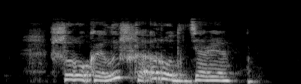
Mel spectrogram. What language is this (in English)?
Belarusian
